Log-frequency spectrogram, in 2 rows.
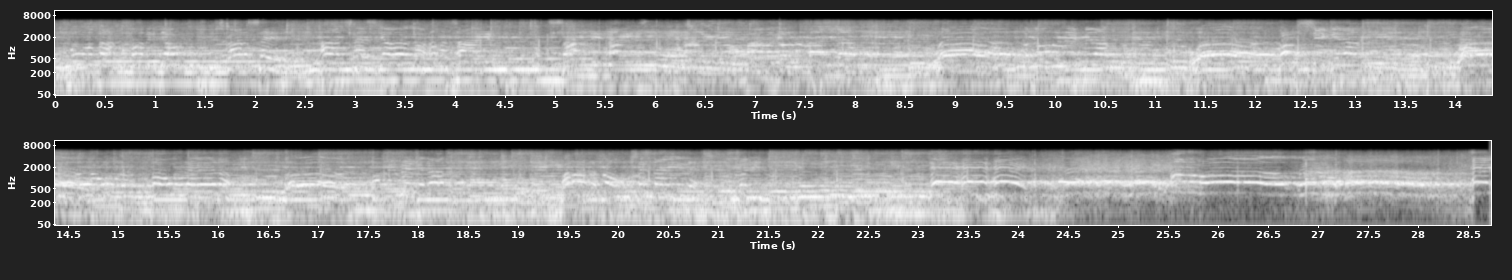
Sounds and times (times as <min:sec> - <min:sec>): Music: 0:00.0 - 0:28.7.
